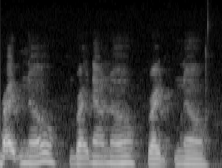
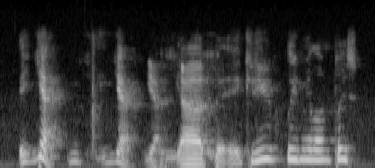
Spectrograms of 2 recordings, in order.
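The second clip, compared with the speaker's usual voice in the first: nervous, flustered stammer, high and raised; 8 semitones higher, 5 dB louder than usual. Voicing a sweating girl at blackjack asked if she's okay: nervous stammering girl. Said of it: "She is just sweating nervously".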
